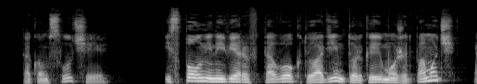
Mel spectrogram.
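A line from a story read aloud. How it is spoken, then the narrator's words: Plain. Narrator (Russian): ответил ему противник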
